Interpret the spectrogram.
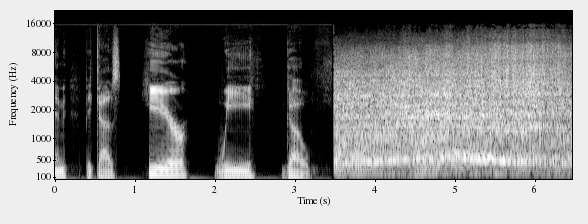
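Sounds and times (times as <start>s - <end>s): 
speech: 0.0s - 3.3s
drag race car engine roaring: 3.5s - 6.4s
drag race car tires squealing in the water box: 3.5s - 6.4s.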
